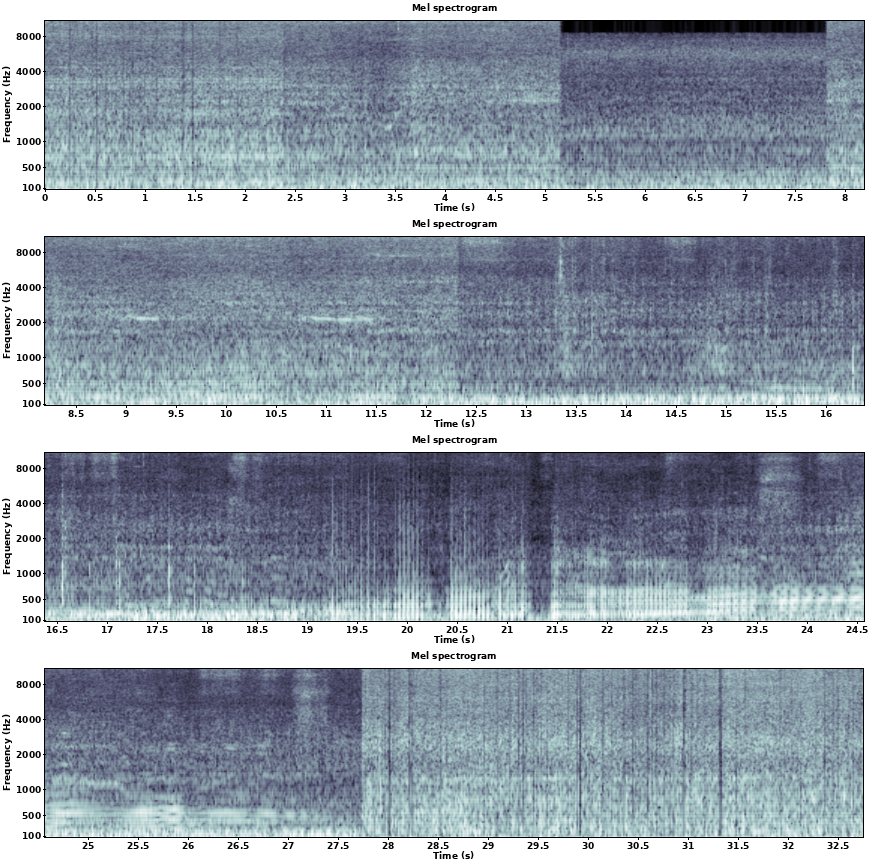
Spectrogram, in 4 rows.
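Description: Kawasaki Z400 parallel-twin motorcycle engine running on the move, with wind rushing over the microphone, in several stretches joined by abrupt cuts. In the second half the engine revs up steadily as the bike accelerates, then holds its pitch.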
